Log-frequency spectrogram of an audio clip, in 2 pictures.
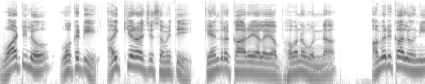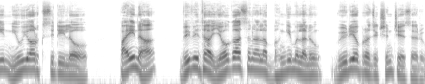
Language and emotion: Telugu, neutral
